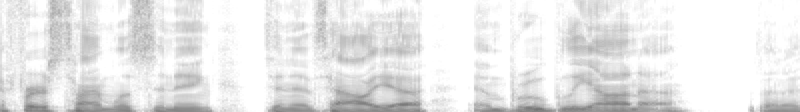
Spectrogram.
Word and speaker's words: Natalie Imbruglia: Tell them what we're listening to, because I honestly don't know what this is or how to pronounce it. Natalie Imbruglia.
